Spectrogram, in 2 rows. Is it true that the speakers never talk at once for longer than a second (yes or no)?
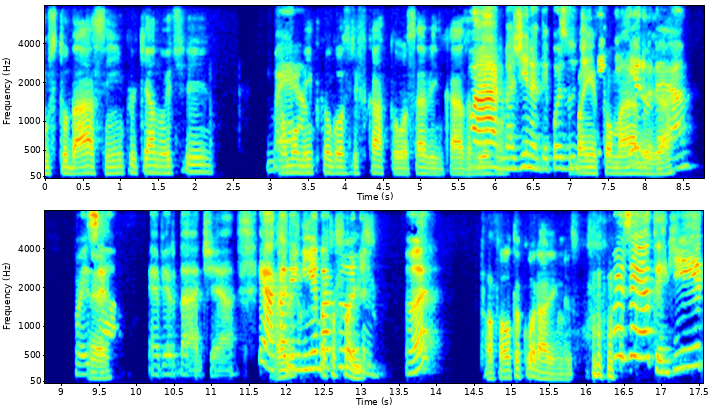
no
